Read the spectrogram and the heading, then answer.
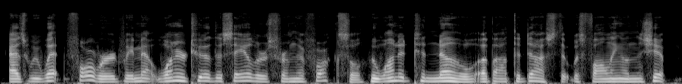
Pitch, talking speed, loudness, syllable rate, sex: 145 Hz, 245 wpm, -18 LUFS, 5.7 syllables/s, male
